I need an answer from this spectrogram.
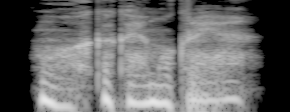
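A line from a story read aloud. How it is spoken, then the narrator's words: Breathless exhale. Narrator (Russian): выдохнул он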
